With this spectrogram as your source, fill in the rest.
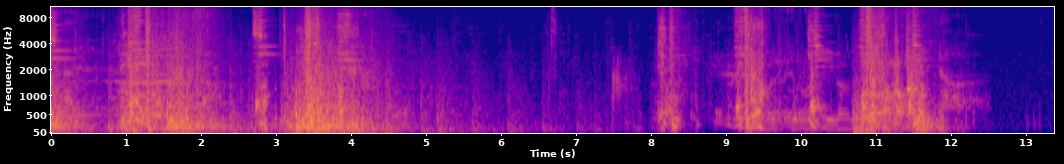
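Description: A blade swishes and strikes with heavy impacts.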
